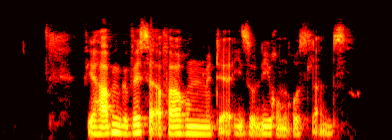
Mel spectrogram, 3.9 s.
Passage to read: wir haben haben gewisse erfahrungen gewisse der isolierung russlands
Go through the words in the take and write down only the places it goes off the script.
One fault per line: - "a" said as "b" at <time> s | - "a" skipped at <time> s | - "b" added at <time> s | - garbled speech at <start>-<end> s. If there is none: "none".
- "haben" skipped at 1.2 s
- "gewisse" said as "mit" at 2.0 s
